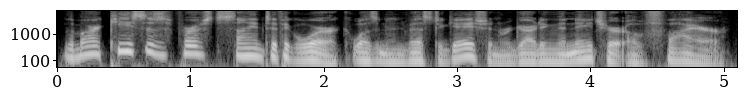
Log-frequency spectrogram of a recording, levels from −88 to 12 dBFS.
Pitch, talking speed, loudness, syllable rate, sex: 115 Hz, 155 wpm, -16 LUFS, 5.1 syllables/s, male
